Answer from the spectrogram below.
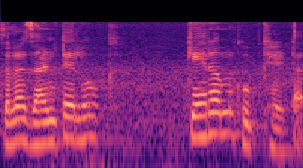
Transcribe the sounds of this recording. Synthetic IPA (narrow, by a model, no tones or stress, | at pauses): t̪əlad͡zaɳʈ̪elokː | eɾəmkʰuːpkʰeɭʈa̰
